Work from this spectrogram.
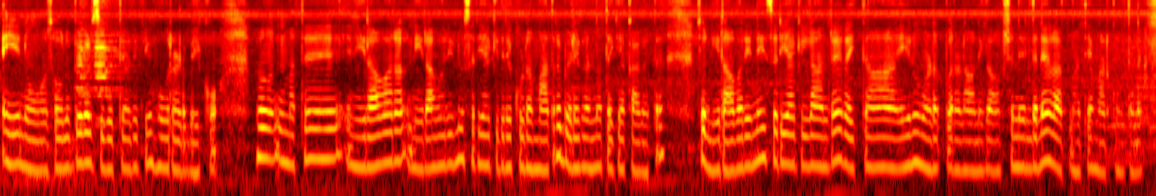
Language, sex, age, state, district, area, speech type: Kannada, female, 45-60, Karnataka, Tumkur, urban, spontaneous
